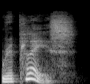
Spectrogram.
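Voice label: "replace", British English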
